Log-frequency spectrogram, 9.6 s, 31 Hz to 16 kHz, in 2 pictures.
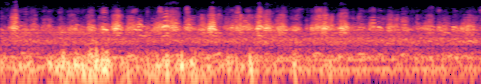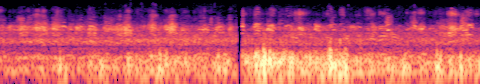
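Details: Barnacle geese (Branta leucopsis) in Schouwen-Duiveland and Goeree-Overflakkee, Netherlands, 16 March 2009, keep up a dense chorus of short, yapping barks, many calling over one another, with a low rumble underneath.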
